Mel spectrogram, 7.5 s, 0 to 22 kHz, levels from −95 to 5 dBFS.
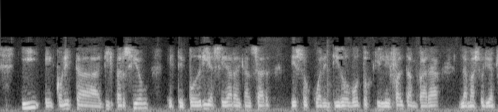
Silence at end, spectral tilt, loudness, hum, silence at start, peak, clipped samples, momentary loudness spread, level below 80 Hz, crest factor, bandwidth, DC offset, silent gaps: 0 s; -11 dB/octave; -17 LUFS; none; 0 s; -2 dBFS; under 0.1%; 6 LU; -40 dBFS; 14 dB; 5.6 kHz; under 0.1%; none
